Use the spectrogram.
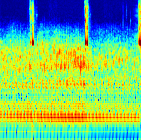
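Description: A steady, droning airplane engine hums overhead with a constant, rumbling tone, fairly loud and unbroken, with a few faint clicks at regular intervals and no voices.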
